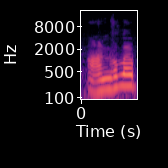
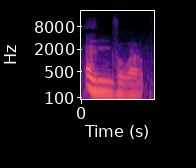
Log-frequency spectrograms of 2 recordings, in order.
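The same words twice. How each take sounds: First: The first vowel sounds like 'ah'. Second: The first vowel sounds like 'eh'.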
